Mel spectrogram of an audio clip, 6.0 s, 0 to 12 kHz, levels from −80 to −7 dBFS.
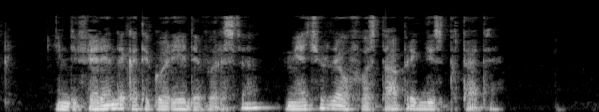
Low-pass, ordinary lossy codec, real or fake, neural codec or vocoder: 7.2 kHz; AAC, 32 kbps; real; none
